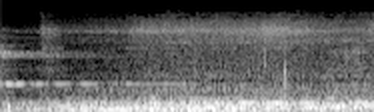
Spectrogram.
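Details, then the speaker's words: DIY propane tent heater built from a Toyo stove heat exchanger, burning blue during warm-up: a steady, deep, even roar with no sputter or pulsing; the burner is running clean and strong. "see the burner down there and it's blue and rocking so now i'm gonna put this on there"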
